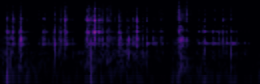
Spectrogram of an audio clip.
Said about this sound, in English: That's an ice cube.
